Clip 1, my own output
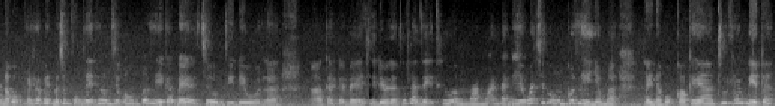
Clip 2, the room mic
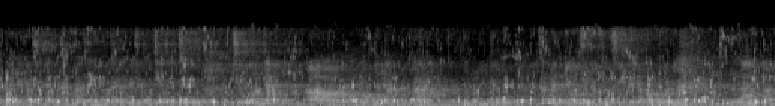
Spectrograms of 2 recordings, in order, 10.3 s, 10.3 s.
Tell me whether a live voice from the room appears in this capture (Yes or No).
Yes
